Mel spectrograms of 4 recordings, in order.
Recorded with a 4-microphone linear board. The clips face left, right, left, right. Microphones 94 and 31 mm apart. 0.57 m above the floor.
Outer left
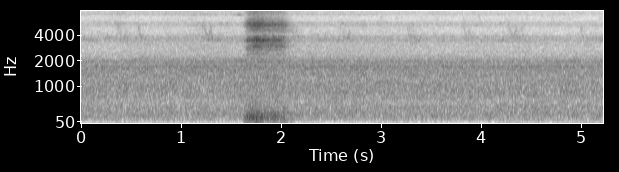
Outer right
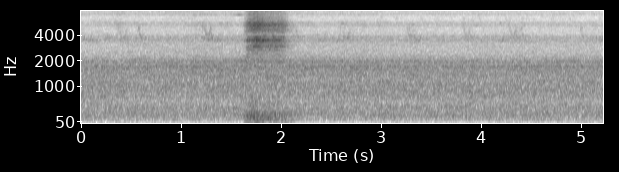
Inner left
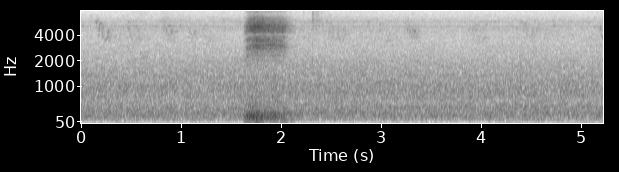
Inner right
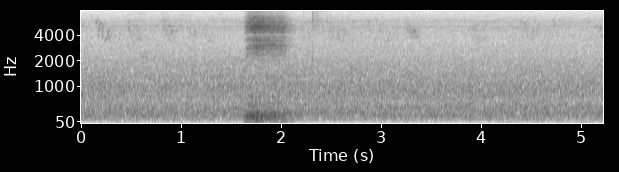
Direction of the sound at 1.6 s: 45° left (ahead or behind).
